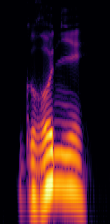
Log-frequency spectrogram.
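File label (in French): "grenier", French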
